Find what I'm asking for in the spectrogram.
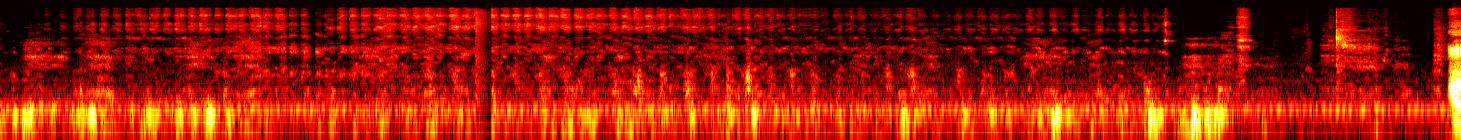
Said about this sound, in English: I rubbed the scraper on the stone.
